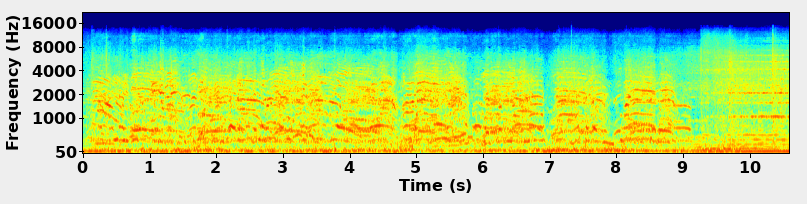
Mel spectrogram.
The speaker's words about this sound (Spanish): Bien, ahí escuchábamos gritos de la gente que le decían al presidente Gabriel Boric que se fuera.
